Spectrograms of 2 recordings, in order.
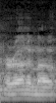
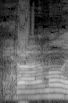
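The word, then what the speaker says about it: Jerónimo: And Jeronimo is with a soft J, just so you know.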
